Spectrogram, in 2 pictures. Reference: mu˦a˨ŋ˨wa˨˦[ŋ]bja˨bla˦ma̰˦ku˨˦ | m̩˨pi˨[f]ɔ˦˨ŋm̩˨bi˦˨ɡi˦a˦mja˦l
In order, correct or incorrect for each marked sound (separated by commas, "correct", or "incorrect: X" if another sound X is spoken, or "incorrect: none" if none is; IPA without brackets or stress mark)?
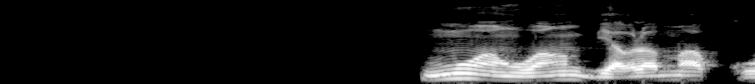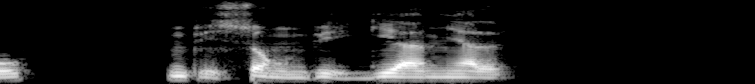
correct, incorrect: s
